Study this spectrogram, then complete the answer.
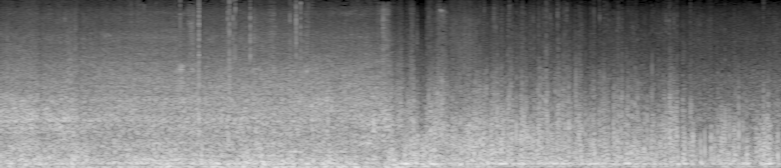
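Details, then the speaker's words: Pontiac Montana minivan at highway speed after front wheel bearing replacement: only steady low road rumble and wind rush, no hum or growl rising with speed; the bearing was the whole problem, now fine. "Tube van seems good. That's all those that's all she was was that bearing."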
